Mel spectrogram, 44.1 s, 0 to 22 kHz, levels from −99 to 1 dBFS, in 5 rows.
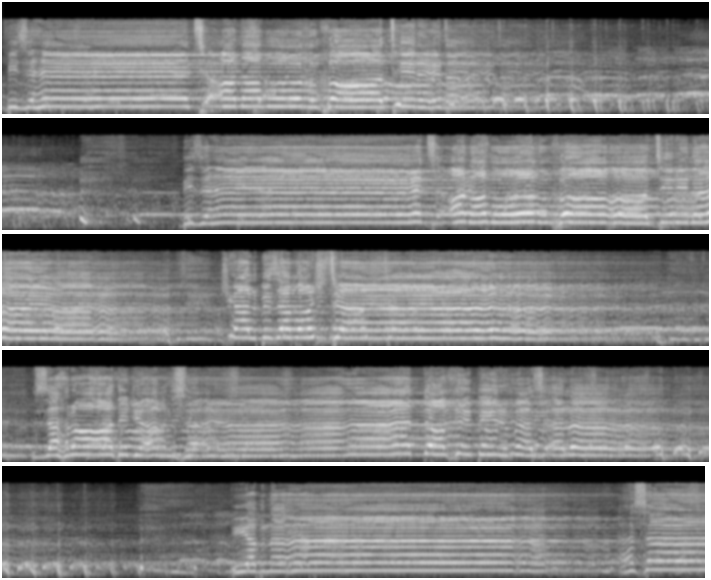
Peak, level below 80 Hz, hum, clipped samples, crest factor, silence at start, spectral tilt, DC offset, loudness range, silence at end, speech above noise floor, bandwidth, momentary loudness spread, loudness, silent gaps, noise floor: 0 dBFS; -60 dBFS; none; under 0.1%; 16 dB; 0 s; -0.5 dB/octave; under 0.1%; 13 LU; 0 s; 23 dB; 12 kHz; 18 LU; -13 LUFS; none; -37 dBFS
